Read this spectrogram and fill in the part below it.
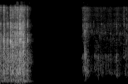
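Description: Bicycle Cyclist playing cards are riffle shuffled in two quick, close papery bursts separated by a short silence, each a rapid fluttering rattle of cards.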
